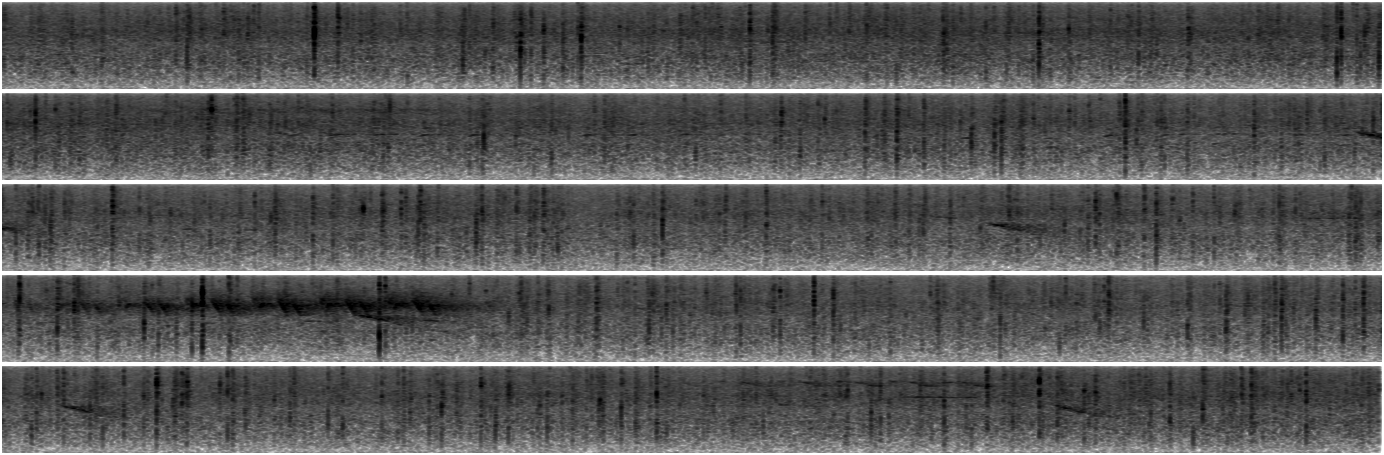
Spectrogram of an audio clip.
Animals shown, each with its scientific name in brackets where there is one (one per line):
Ovenbird (Seiurus aurocapilla)
Black-and-white Warbler (Mniotilta varia)
Veery (Catharus fuscescens)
